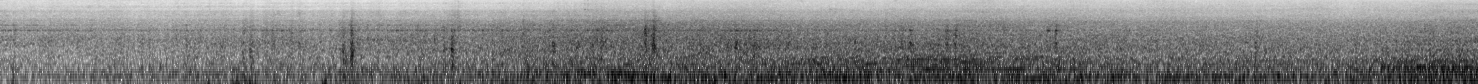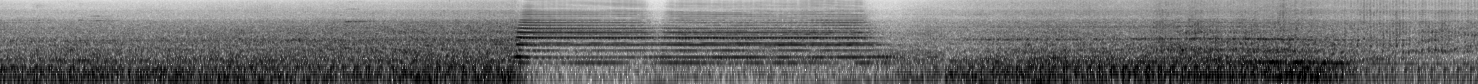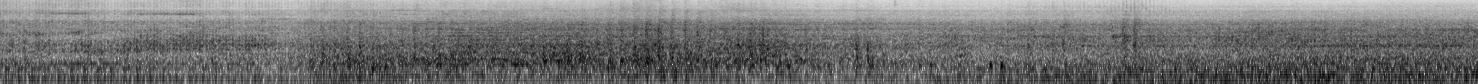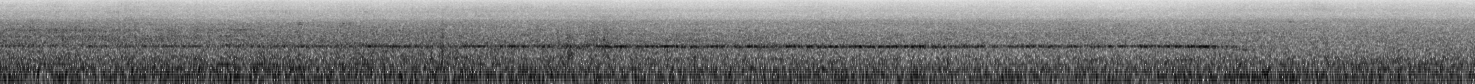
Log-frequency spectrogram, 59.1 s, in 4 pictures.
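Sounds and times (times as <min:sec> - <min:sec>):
locomotive engine passing: 0:00.0 - 0:59.0
train wheels on rails: 0:00.0 - 0:59.0
locomotive air horn: 0:19.9 - 0:24.0.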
